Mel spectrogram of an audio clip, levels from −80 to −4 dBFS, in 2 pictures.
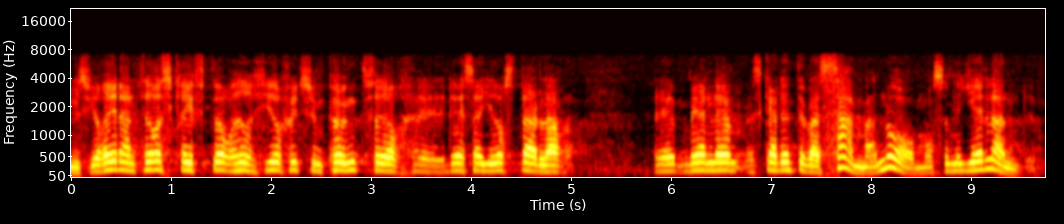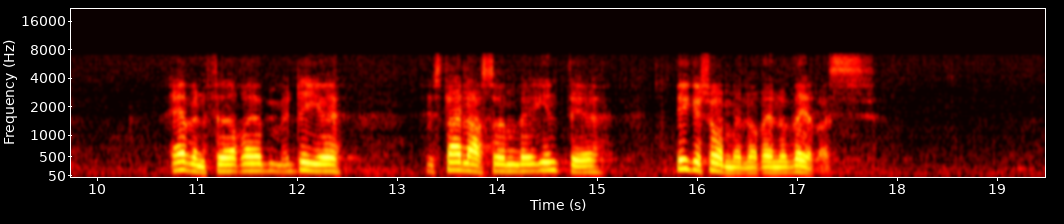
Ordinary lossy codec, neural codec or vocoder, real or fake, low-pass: none; codec, 16 kHz, 8 kbps, FreqCodec, smaller model; fake; 7.2 kHz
